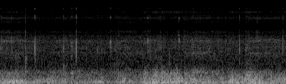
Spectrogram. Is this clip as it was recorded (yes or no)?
yes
